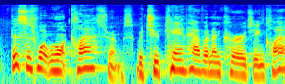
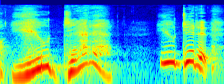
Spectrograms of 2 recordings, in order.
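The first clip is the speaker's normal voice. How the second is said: slow delighted praise rising higher; celebrating; 4 semitones higher than usual. Shown as a demonstration. Teacher celebrating listeners who followed the command, delighted praise. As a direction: marvel at their success, stretching the words. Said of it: "we want to celebrate them".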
